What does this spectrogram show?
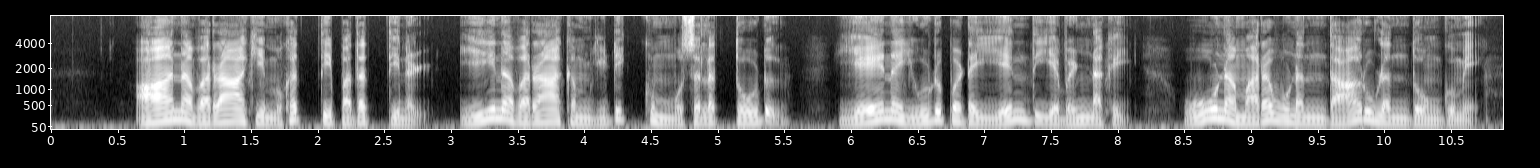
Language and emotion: Tamil, neutral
